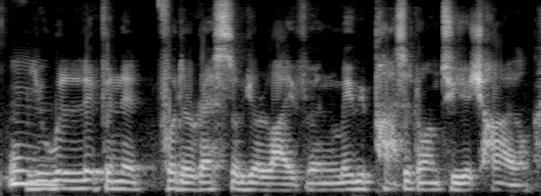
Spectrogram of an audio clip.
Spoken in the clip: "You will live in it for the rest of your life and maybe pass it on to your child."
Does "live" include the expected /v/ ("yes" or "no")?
yes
